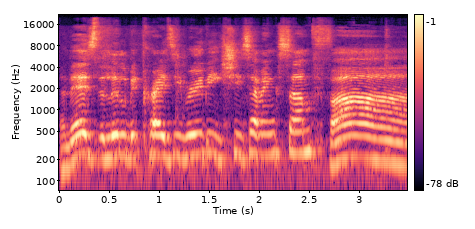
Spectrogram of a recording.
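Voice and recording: Intonation stays fairly even as a natural voice reads aloud.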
